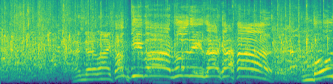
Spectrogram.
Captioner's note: speaks foreign language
